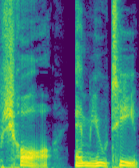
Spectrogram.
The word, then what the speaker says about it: Shawmut: P S H A W. Shaw. M U T Mut. Shawmut, so-called because the inhabitants are always muttering Shaw.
